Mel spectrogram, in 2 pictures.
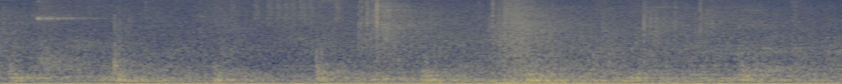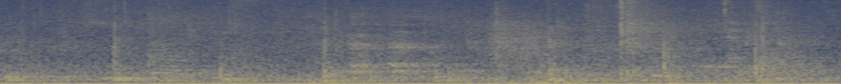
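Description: Quiet room tone of a large hall with faint murmur and rustling from an audience, dotted with scattered light knocks and thumps.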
